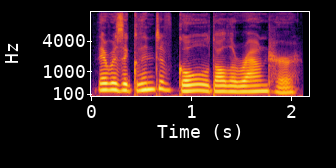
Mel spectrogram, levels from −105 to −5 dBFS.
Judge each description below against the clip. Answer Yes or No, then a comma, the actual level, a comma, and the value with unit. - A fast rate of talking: Yes, fast, 245 wpm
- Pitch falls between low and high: No, high, 200 Hz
